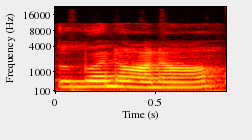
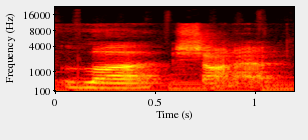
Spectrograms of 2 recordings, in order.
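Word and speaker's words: LaShauna: Most of you guys probably think that my name is Lanana or Lana or Shauna, but it actually is La Shauna.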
